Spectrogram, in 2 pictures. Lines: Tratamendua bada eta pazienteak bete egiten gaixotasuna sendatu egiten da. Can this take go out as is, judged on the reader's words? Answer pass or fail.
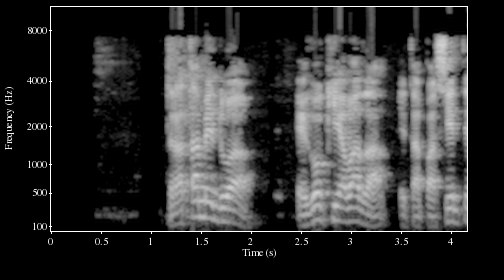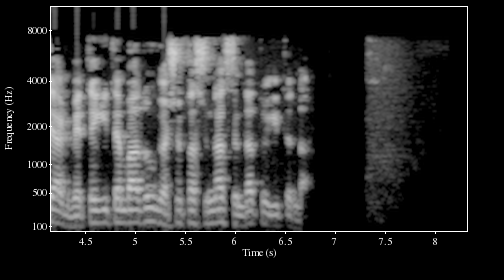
fail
